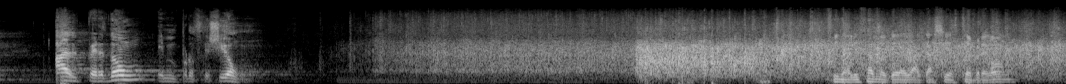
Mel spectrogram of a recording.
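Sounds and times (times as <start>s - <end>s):
speech: 0.6s - 2.6s, 8.3s - 10.4s
audience applause: 3.6s - 10.6s.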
